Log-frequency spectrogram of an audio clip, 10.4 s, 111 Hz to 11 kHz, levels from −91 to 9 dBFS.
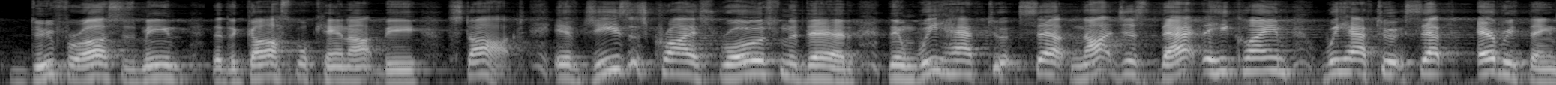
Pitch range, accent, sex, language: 145-210 Hz, American, male, English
